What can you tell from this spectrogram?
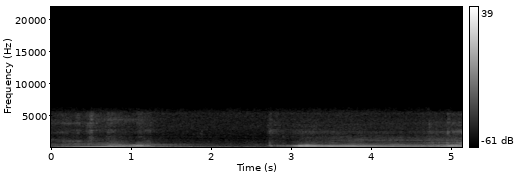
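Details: Shrill carder bee workers on an orientation flight in 2023, a low droning hum that wavers in pitch, swelling, fading briefly midway and then returning louder as a bee passes near.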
